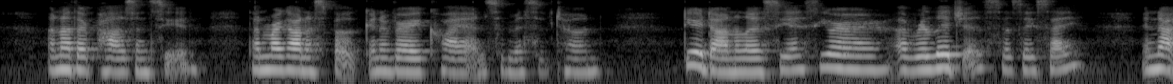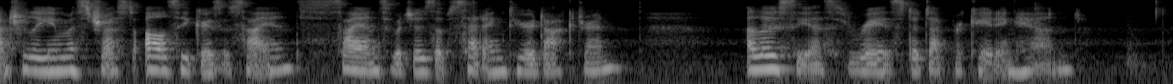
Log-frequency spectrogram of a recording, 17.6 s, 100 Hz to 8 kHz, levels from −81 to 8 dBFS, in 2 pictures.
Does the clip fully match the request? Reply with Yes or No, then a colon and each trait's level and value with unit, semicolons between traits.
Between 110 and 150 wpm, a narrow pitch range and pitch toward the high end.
Yes: average, 145 wpm; narrow, 2.1 semitones; high, 205 Hz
